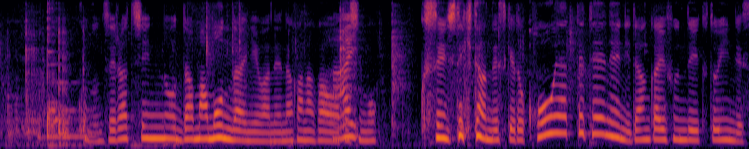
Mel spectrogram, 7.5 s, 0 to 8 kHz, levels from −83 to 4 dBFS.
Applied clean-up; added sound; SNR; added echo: none; none; none; none.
